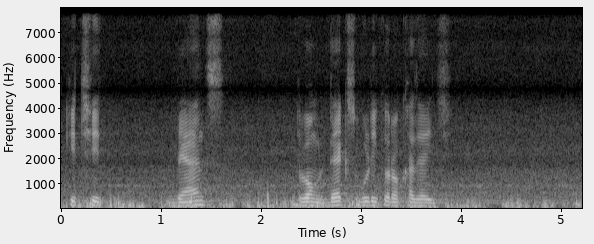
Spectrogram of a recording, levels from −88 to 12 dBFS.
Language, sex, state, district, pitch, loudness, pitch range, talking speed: Odia, male, Odisha, Malkangiri, 140 Hz, -20 LUFS, 130-150 Hz, 70 wpm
